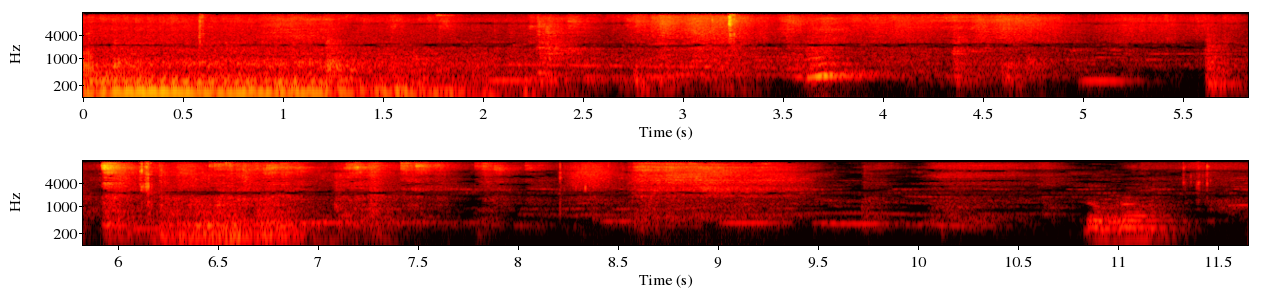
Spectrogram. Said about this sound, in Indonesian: Ya. Yeah ya mohon maaf tadi ada motor lewat temen kos ya. ini aku rekaman di kos ya btw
